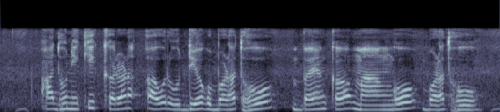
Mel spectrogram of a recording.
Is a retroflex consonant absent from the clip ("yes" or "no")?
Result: no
